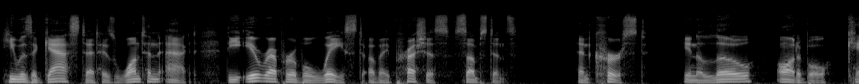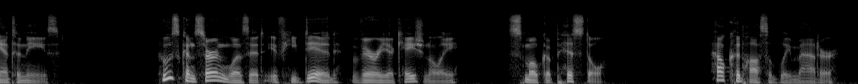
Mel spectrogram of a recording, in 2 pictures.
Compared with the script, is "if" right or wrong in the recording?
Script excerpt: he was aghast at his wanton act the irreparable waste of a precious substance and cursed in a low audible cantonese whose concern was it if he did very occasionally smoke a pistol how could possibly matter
right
